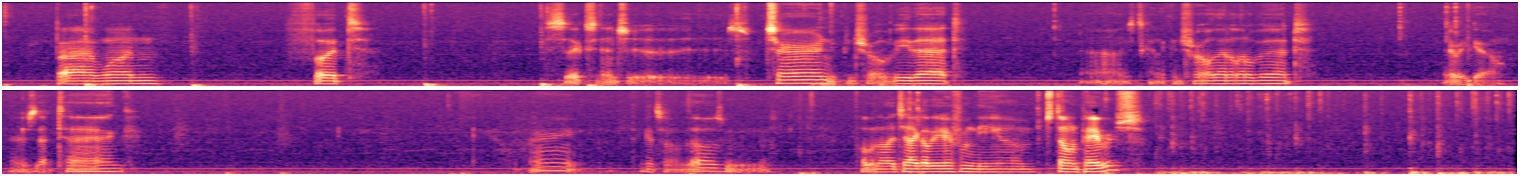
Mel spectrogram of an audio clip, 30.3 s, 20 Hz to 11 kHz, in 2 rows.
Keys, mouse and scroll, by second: 0.0-0.7 typing, 1.8 ', 2.8 click, 4.1 space, 5.2 6, 5.7 click, 6.4 ', 7.2 Return, 8.0 super+v, 8.3 super+v, 17.2 space, 19.6 space, 23.0 space, 26.4-30.3 typing.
